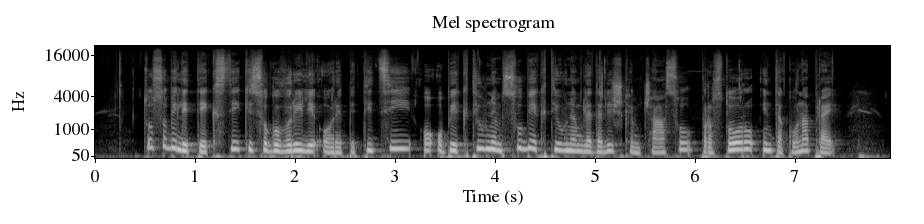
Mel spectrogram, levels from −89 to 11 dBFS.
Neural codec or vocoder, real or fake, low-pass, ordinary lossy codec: none; real; 19.8 kHz; none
